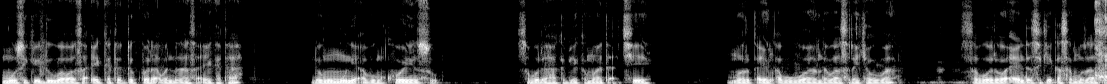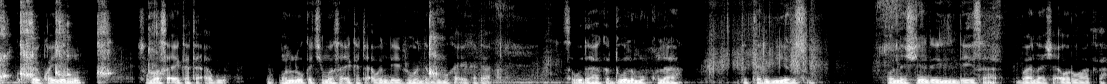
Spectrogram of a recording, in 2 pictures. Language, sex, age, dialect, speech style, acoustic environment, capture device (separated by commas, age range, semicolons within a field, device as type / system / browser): Hausa, male, 35-44, Nigeria - Kano, tired, nature, mobile / Linux / Chrome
